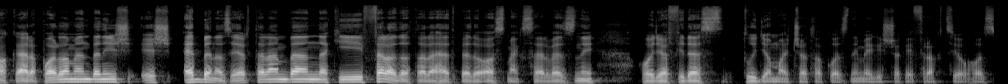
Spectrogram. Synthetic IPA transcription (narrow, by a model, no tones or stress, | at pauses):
ɒkaːɾɒpɒrlɒmɛnd̪̚bɛniʃeːʃɛbːɛnɒzeːrt̪ɛlɛmbɛnːɛkifɛlɒd̪ɒt̪ɒlɛɦɛt̪̚peːld̪aːulɒst̪mɛksɛrvɛzni | ho̞ɟɒfid̪ɛst̪uɟːɒ̰mːɒ̰j̚t͡ʃɒ̰t̪lɒko̞̰znimḛːɡiʃt͡ʃɒkɛ̰cfrɒ̰kt̪sijo̰ːɦo̞̰z̥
